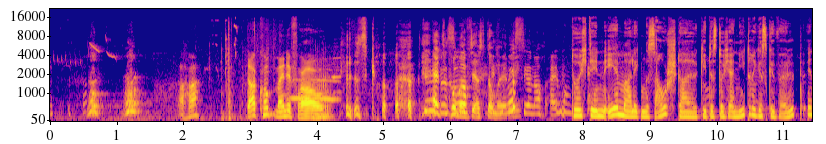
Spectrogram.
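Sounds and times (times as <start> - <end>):
speech: 0.6 - 1.0, 2.0 - 2.4, 3.0 - 11.4
dog barking: 0.6 - 1.5
laughter: 4.1 - 7.2.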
